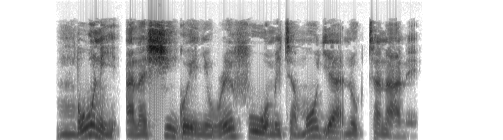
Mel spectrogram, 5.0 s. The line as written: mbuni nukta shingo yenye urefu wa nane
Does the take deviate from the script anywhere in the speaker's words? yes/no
yes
